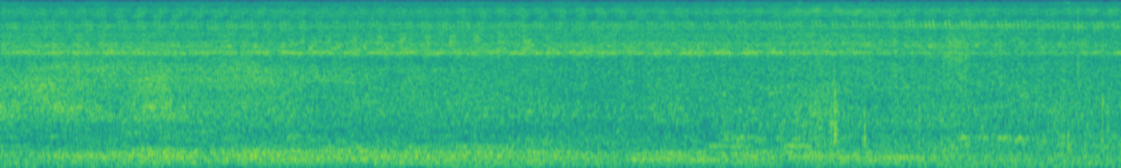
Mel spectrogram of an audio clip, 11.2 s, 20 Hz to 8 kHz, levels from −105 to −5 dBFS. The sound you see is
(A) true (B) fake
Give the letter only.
B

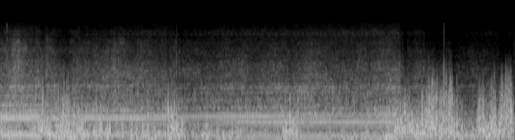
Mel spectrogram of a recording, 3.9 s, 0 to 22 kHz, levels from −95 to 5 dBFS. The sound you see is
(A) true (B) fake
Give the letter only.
A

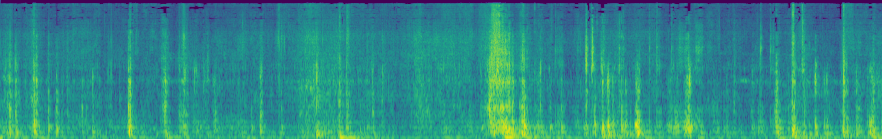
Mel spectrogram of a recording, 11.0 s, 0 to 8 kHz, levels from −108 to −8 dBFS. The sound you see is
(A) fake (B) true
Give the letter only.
A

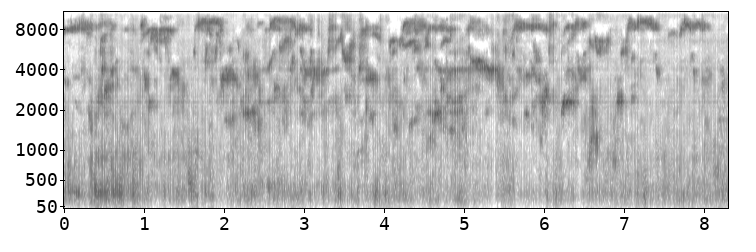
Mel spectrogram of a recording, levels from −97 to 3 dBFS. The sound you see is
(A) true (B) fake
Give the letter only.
B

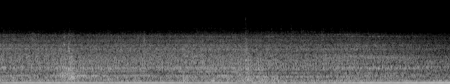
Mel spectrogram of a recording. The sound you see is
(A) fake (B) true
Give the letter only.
B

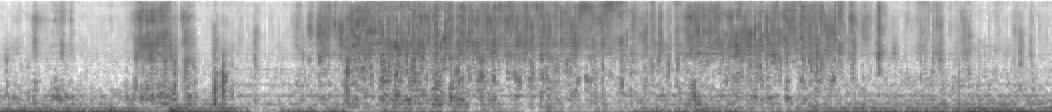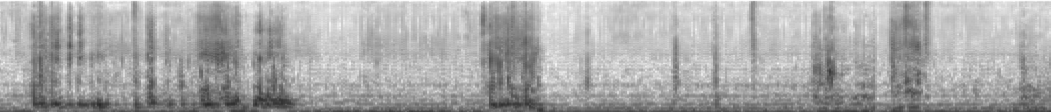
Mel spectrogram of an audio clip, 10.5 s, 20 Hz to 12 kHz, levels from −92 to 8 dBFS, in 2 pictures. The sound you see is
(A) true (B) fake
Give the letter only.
B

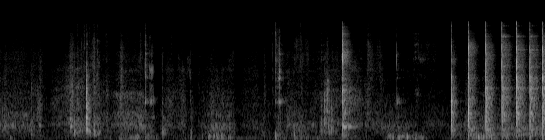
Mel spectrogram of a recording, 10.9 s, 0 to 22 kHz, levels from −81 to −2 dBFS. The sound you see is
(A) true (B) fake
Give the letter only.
B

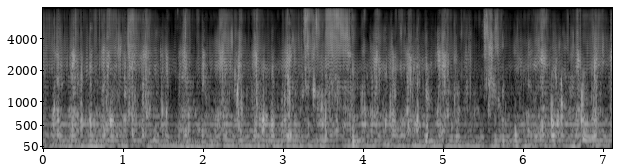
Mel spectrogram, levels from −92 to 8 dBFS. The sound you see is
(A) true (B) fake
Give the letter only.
B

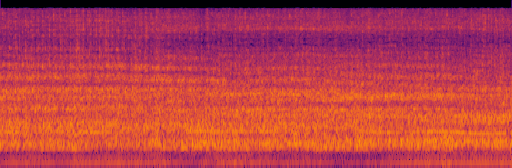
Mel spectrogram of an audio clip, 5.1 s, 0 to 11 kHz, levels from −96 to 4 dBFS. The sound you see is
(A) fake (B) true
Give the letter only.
B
